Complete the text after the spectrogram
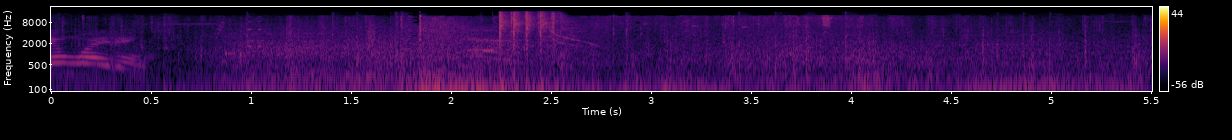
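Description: Distant gunfire and explosions rumble throughout.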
